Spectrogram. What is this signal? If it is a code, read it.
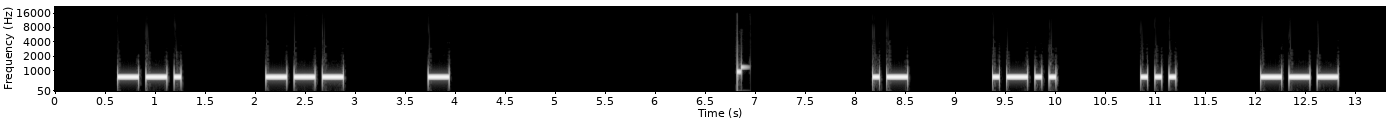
Morse code, heard as a keyed tone, about 17 wpm, spaced as for 8 wpm, 700 Hz. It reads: GOT ALSO
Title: 4x Character Spacing - Top 500 Words - 17wpm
